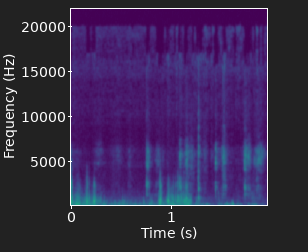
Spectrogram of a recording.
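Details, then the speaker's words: Quick steering wheel movements cause irregular dull knocking clunks from a bad steering shaft joint with free play; owner first suspected the tie rods. "We hear this knocking noise when you quickly turning the steering wheel. You will hear it most of the time."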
